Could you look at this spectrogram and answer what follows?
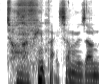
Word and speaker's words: Ptolemy: History and the Maccabees tell us before the battle, an assassination attempt of Ptolemy was, no, the P is silent, Ptolemy by some of his own men took place.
